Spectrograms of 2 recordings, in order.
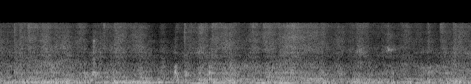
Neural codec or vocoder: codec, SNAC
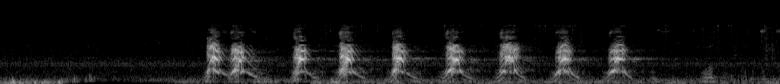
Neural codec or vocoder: none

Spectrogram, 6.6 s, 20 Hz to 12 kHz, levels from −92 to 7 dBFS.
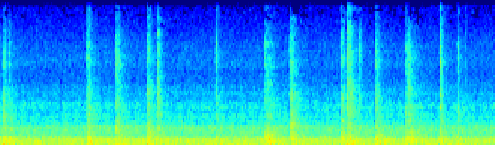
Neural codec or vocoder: none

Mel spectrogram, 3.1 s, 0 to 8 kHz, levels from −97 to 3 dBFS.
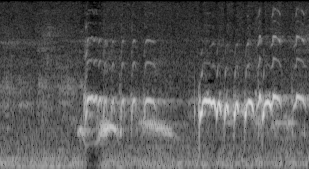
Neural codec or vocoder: none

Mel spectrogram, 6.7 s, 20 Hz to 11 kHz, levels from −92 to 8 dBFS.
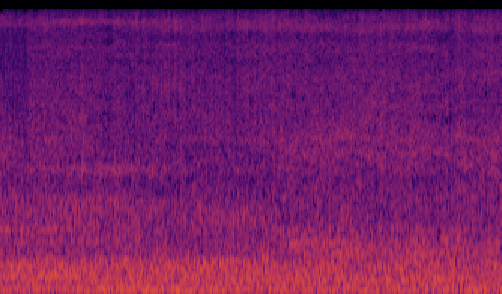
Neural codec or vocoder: autoencoder, DAC-VAE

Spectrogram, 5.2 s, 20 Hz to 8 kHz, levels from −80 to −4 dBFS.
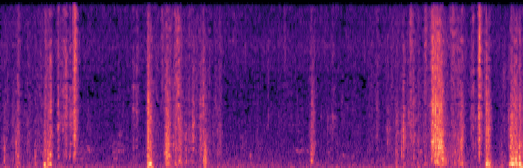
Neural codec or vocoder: vocoder, Vocos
